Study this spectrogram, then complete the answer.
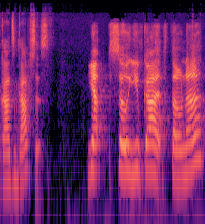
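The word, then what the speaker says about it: Cethona: yep so you've got thona that's how i say her name it's c-e-t-h-o-n-a it's possibly kathona but i just give her a silent c um vona is the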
